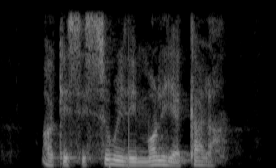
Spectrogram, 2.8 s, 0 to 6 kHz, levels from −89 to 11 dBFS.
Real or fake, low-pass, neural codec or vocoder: real; 5.4 kHz; none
